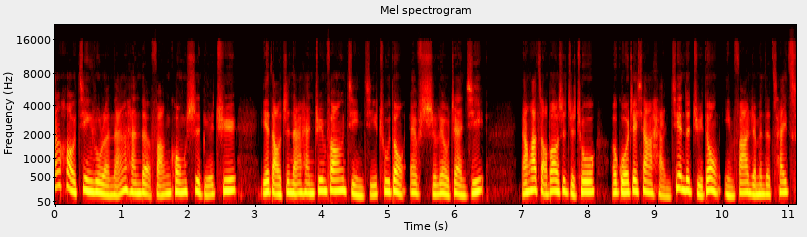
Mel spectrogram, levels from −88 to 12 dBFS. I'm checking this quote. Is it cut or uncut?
uncut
